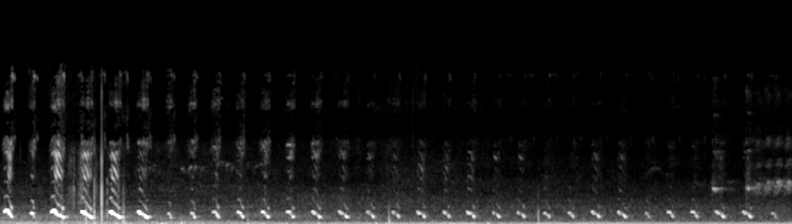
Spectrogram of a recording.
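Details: Dobermann puppies while cooling off: quick, repeated falling whimpers that start louder then continue evenly, with a low droning hum throughout.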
